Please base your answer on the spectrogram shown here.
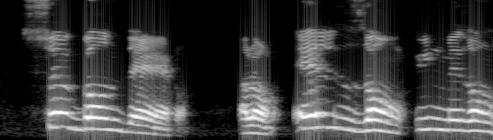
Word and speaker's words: secondaire: Secondaire, ça s'écrit S e C. O mais on prononce secondaires.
